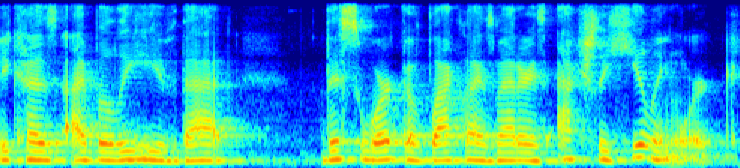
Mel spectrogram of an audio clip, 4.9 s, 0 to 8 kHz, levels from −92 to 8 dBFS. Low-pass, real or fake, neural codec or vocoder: 7.2 kHz; real; none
